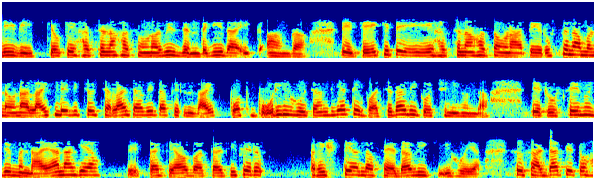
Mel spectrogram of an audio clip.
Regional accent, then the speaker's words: Punjab, India; now in Brisbane, Australia; ਜਿਵੇਂ ਆਪਾਂ ਅਸੀਂ ਮਾਲਵੇ ਵਾਲੇ ਕਹਿ ਦਿੰਦੇ ਕਿ ਅੱਜ ਬੱਦਲਵਾਈ ਹੋਈ ਹੋਈ ਆ

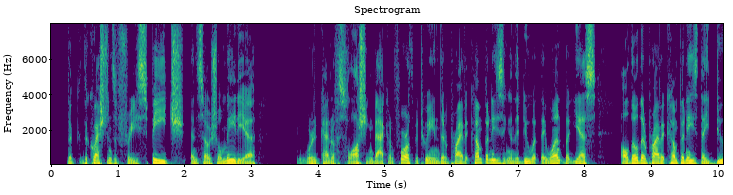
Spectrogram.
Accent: Texas, United States; That's hot to me. And I grew up in Texas, so that's hot.

